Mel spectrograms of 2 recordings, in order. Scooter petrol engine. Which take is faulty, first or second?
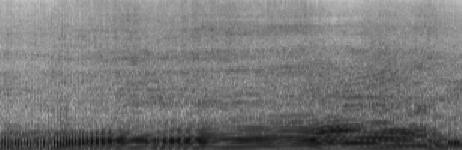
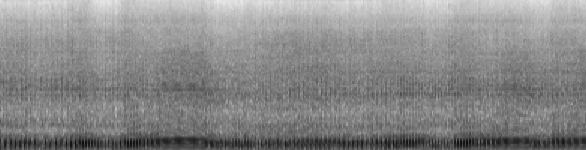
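second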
